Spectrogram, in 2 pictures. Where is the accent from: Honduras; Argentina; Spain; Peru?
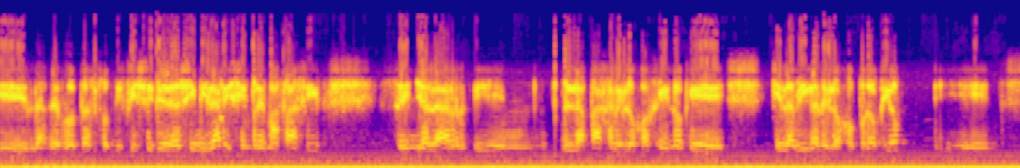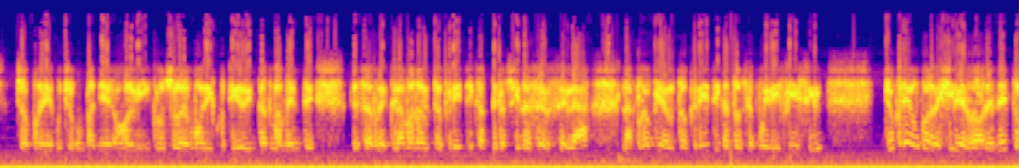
Argentina; Corrientes; yo vengo de Corrientes, donde toda la vida gobernaron los conservadores, entonces tengo un perfil de oposición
